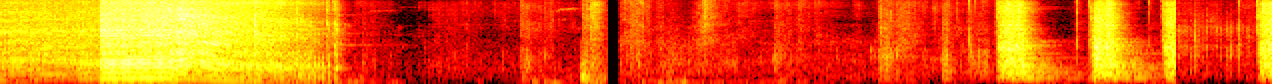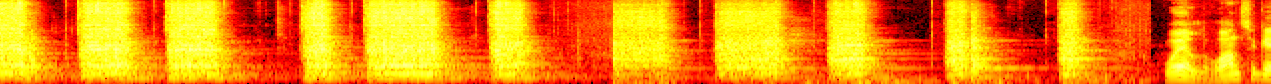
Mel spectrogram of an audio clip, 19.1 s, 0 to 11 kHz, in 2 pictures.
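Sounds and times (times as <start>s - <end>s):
hand saw cutting wood: 0.0s - 2.6s, 7.4s - 8.8s, 9.4s - 18.0s.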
